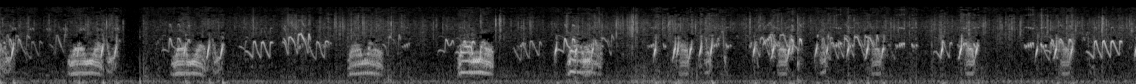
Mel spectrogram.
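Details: Quail, September 2023, a call described as used for hunting and mating: a string of nasal, stacked calls at about one per second, mixed with busier high chattering and twittering.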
